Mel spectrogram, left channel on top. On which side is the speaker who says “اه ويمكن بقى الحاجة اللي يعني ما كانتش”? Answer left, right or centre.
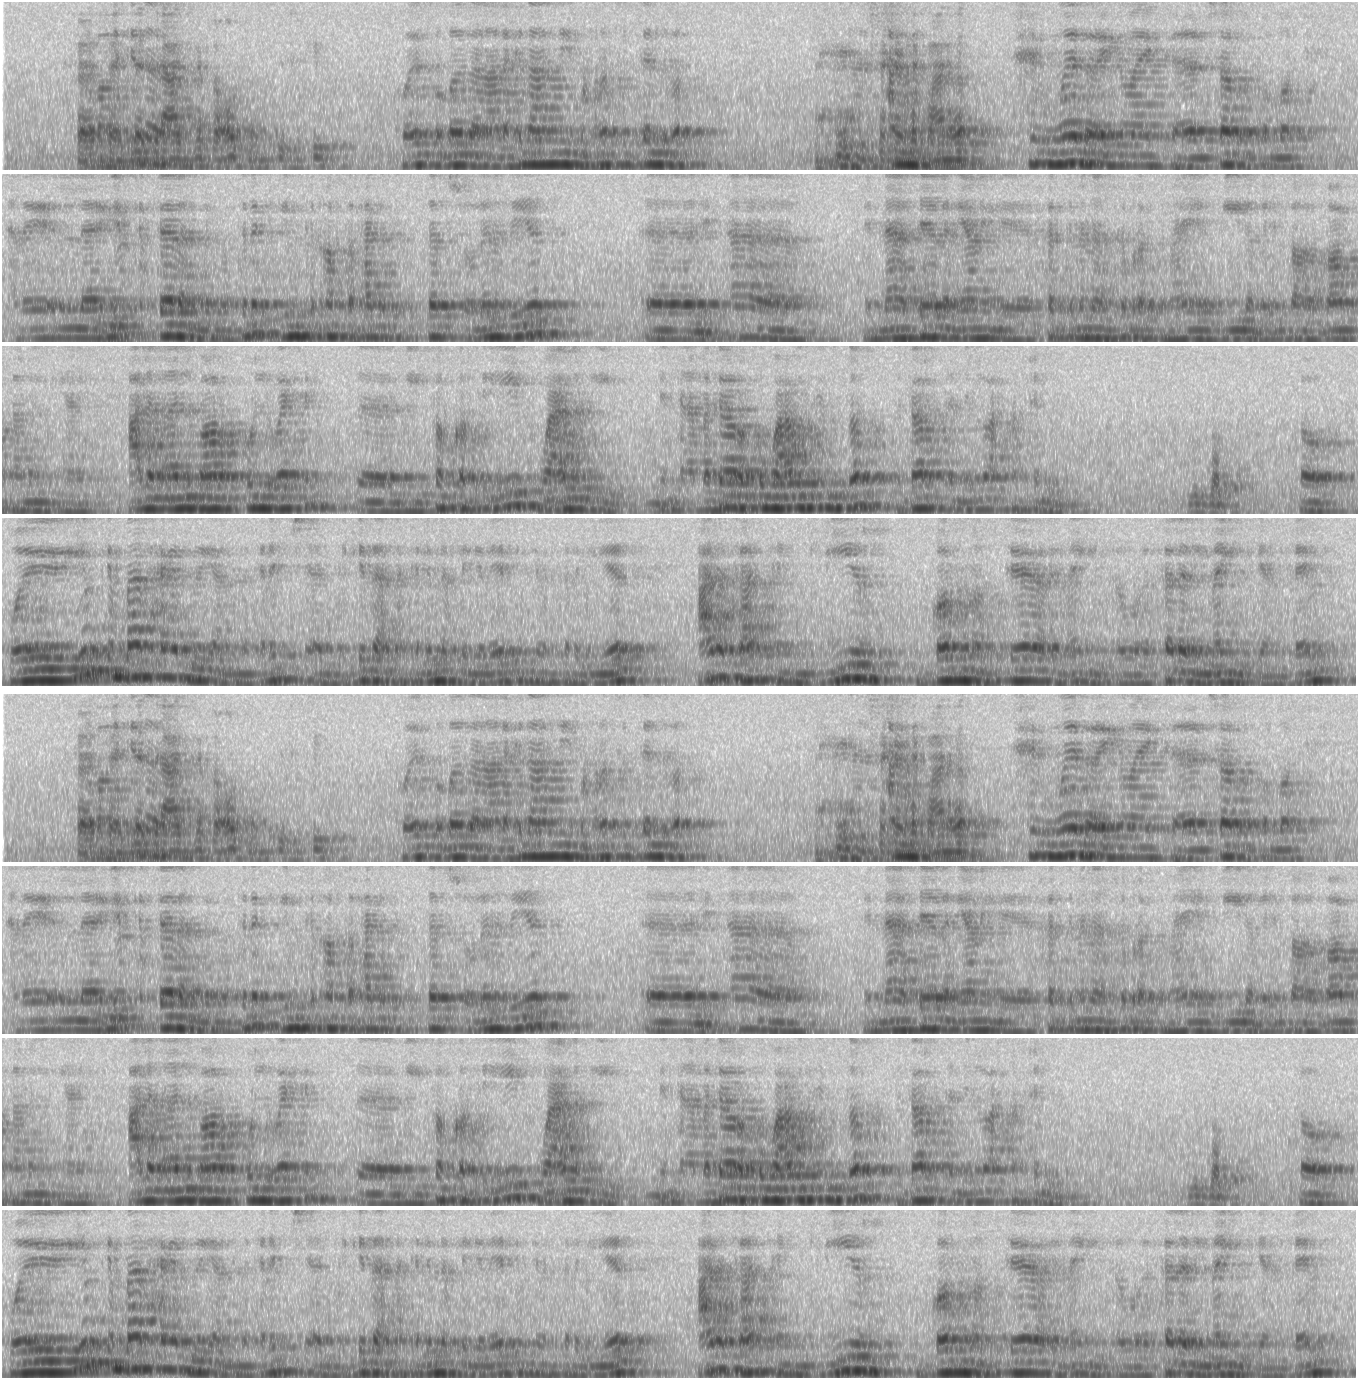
Right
